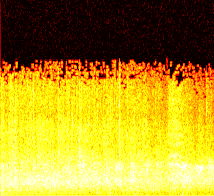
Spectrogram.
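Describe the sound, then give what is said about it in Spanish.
An audience applauding God together, a steady, dense wash of many hands clapping at once, loud and sustained for several seconds with no talking over it. “Si estás feliz, ¿por qué un fuerte aplauso a Dios?”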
